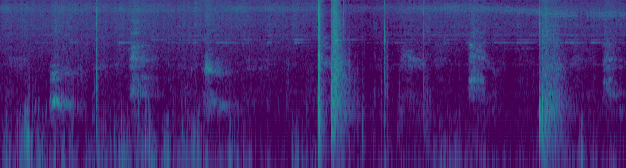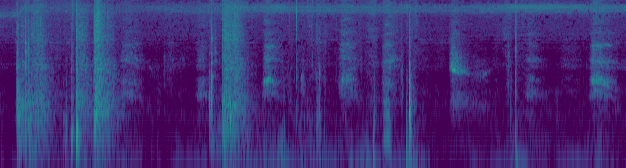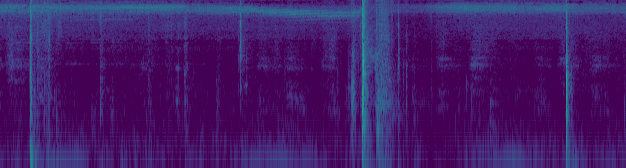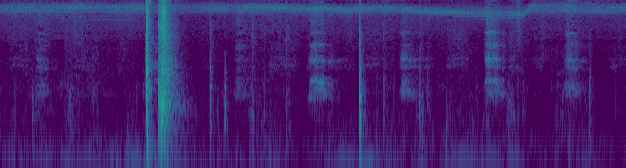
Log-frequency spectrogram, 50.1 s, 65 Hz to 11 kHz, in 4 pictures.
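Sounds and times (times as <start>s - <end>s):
axe splitting firewood: 6.3s - 7.8s, 12.8s - 15.0s, 16.6s - 17.6s, 32.1s - 33.2s, 36.3s - 36.6s, 40.4s - 41.9s, 44.7s - 45.0s.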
